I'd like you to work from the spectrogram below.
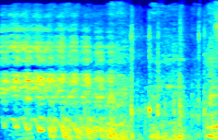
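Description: A white steed neighs loudly in a Chuvash folk tale, its whinny rising over rapid clip-clopping hooves, followed by snorts and a few sharp hoof strikes, close and alone without speech.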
